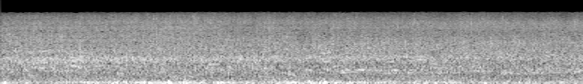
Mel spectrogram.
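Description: Steady rushing and splashing of the square's fountain jets falling into the pool.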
